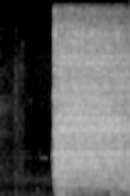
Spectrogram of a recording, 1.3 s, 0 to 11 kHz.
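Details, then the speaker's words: 1985 Chevy K30 4x4 rollback wrecker, no-start diagnosis: a high smooth whirring whine with no cranking beat, the starter spinning without engaging the flywheel. "oh all right yeah that's not good um starter is not engaging with the flywheel doesn't even sound like it's trying to engage"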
